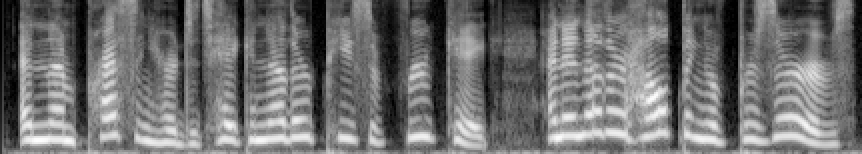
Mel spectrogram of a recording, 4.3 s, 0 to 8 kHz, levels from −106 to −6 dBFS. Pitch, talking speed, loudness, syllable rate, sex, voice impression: 300 Hz, 225 wpm, -17 LUFS, 6.5 syllables/s, female, feminine, slightly young, tensed, powerful, bright, clear, fluent, intellectual, friendly, lively, light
